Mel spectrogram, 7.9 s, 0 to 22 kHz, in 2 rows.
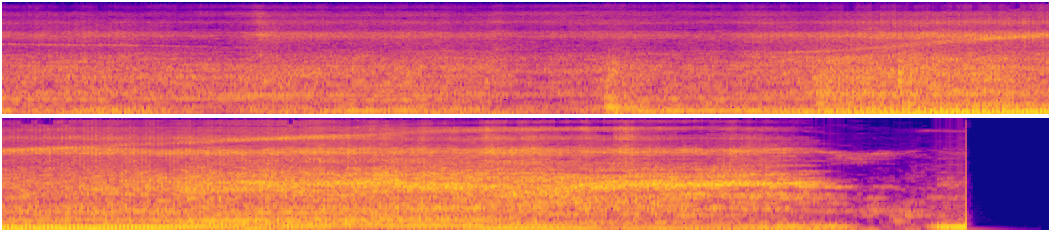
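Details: Tweed garbage truck 3218 with a massive exhaust leak: a loud diesel pulling up with a harsh, raspy roar and a rising whistle over the engine note.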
